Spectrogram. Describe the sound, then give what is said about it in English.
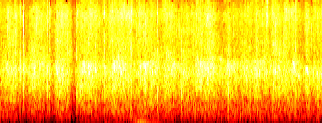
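A steady round of applause from a crowd, dense rapid clapping that stays loud and even for a few seconds with no voices standing out. “Round of applause.”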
